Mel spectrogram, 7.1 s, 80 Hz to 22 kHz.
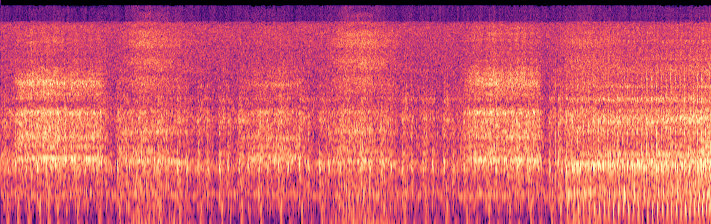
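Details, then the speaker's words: Kawasaki KLX300 single-cylinder after siphoning the tank and refilling with new gas, after washing the bike: uneven idle stumbling and surging about three per second, rough idle; owner suspects an obstructed fuel tank breather vent, not confirmed. "i washed the bike and you know so let's see okay well that's not promising"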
